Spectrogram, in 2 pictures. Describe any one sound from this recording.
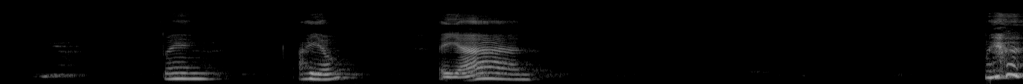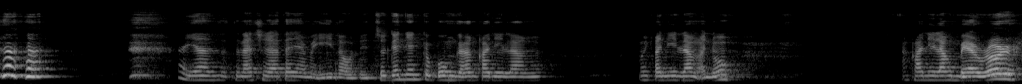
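A young woman speaks close by, in short bursts, with pauses between them.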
